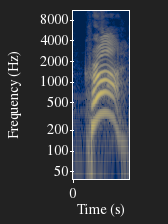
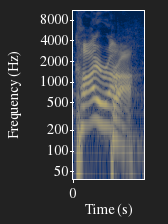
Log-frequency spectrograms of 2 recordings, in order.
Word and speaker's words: Kra: Kra! He's not Kyra. Kra! I didn't get the pronunciation sheet, okay? It's K-R-A. Where's the Y? Where's Kyra? It's K-R-A. Kra.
